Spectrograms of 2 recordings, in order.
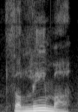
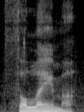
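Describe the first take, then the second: First: The second vowel is a long ee sound. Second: The second vowel is a long ay sound. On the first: The speaker calls it wrong. "an iota" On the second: The speaker calls it right. "It is a long A sound"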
